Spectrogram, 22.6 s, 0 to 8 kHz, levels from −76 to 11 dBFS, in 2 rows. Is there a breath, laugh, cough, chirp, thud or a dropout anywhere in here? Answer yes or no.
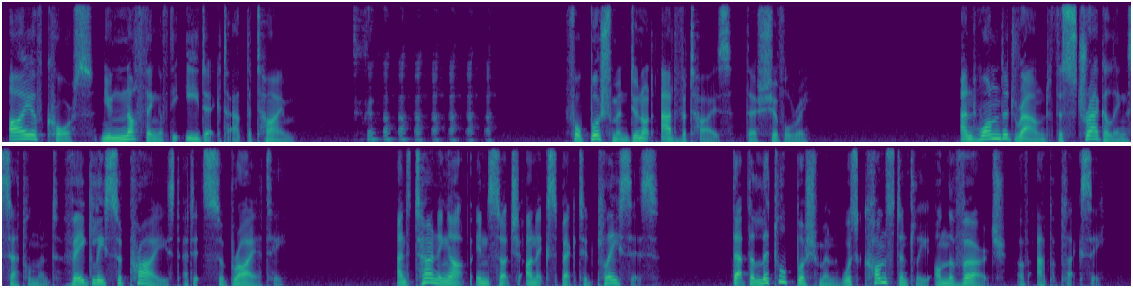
yes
